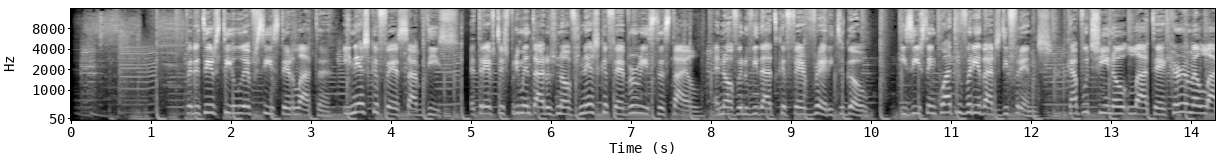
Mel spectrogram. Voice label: SPOT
